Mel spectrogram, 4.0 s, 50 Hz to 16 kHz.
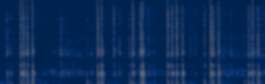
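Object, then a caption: Small metal coffee tin. A small cylindrical metal coffee tin, held in both hands, is tapped with fingertips and nails on its lid and side. Quick bursts of light, dry clicks and taps come in irregular clusters, each with a brief tinny ring near 420 Hz and bright edges. The taps die away almost instantly and stay quiet overall.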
